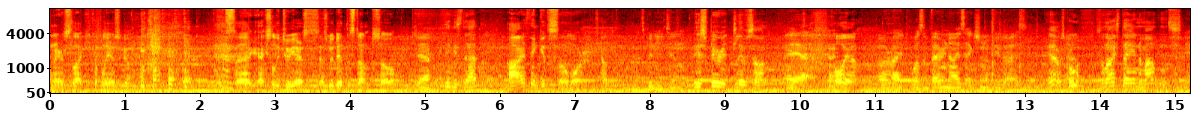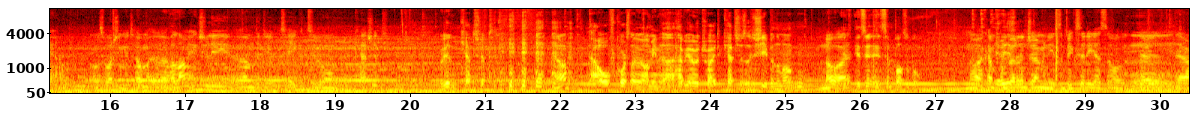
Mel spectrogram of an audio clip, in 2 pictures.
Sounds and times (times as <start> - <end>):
Music: 0.0 - 30.3.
